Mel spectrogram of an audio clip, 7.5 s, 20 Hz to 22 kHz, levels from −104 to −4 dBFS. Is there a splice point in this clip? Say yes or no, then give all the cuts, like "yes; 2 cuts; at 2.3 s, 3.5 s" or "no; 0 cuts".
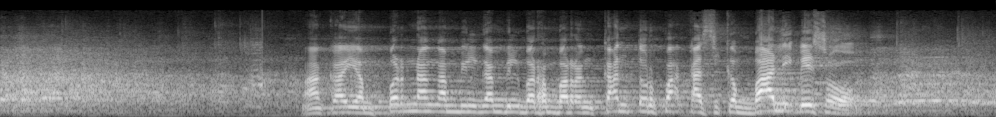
yes; 1 cut; at 2.0 s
